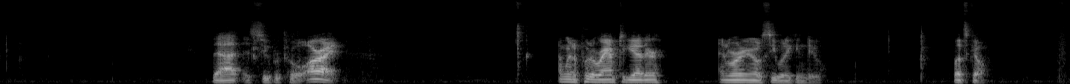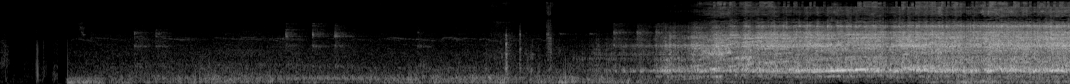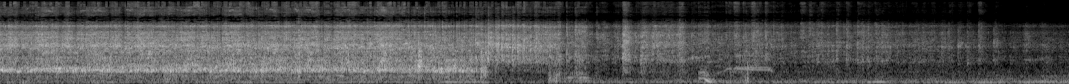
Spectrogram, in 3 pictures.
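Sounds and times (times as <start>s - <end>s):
toy launcher gear whirring: 16.2s - 32.0s
light clatters: 22.0s - 32.0s.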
